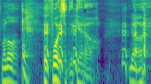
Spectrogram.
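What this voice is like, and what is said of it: Mock NPR radio voice. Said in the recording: “I have to work on my NPR voice. I could pull it off.”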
